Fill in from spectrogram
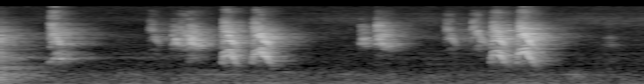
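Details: House sparrows near a village house at Jamnagar, several birds chirping in short harsh bursts, clusters of two to three notes repeated irregularly with brief pauses between.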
